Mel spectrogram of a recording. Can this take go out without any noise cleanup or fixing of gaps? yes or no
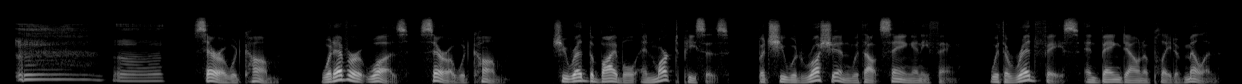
no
